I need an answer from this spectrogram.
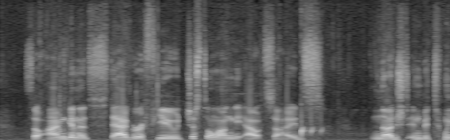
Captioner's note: pop, pop, pop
